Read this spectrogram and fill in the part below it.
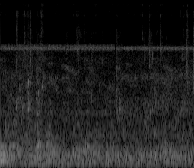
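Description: Soft, quiet sloshing and trickling as sago pearls are gently rubbed and rinsed in water by hand, faint and continuous with a high steady hum in the background.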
